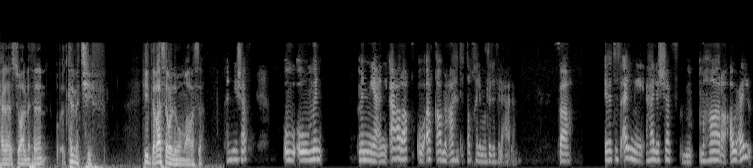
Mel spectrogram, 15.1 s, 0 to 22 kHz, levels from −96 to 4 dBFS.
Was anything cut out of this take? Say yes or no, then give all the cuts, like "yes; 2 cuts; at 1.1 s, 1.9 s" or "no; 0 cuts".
yes; 1 cut; at 4.5 s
